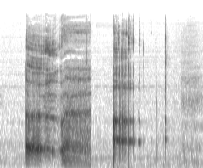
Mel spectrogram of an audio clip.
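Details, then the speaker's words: Belching after drinking an icy Coca-Cola: two long, loud, drawn-out burps followed by a few small hiccup-like bursts. "I'm going to have a big burp mix it up Churn it all up and there we have the burp here oh my God it's going to be big oh yeah that's what I'm talking about"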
